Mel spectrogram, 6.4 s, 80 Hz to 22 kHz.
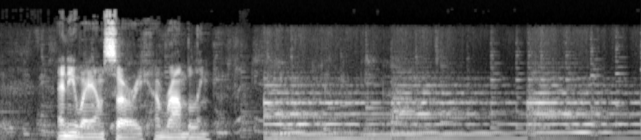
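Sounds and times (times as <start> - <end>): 
speech: 0.6 - 3.0
church bells ringing around the end of morning mass: 2.6 - 6.4.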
